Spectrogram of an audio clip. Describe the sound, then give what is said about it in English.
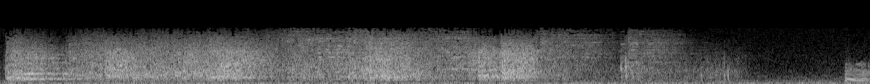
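A loud, drawn-out crash as a soup bowl is knocked over and a bed breaks: several seconds of clattering, crunching noise with clinking impacts, easing off toward the end, with no talking. “You've knocked over my bowl of soup and you've spilled it all over me and the bed. And you broke the bed to boot.”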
